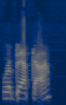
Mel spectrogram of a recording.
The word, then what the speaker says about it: Rebecca: and then it's Rebecca, and it's spelled R-E-B Rebecca Austill, Austill, Clausen, Clausen.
